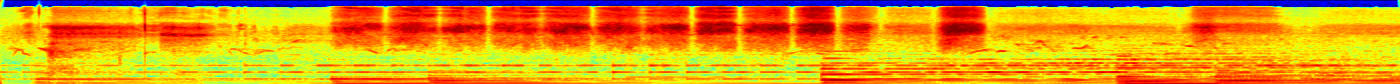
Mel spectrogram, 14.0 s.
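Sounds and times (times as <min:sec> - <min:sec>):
background music with sustained chords: 0:00.0 - 0:14.0
rasping shaker-like pattern: 0:03.3 - 0:09.9.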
